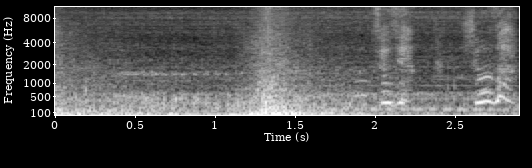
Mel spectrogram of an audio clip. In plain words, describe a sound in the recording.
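A young woman shouts urgently, close by.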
